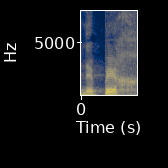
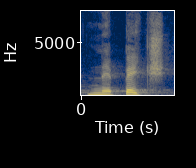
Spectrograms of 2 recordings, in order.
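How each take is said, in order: First: The word ends with a harsh j sound. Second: The word ends with a ch sound. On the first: "se pronuncia como J en el hebreo" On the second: "se escribe literalmente en el hebreo nepech"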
